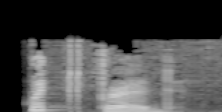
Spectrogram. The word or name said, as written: whitbread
